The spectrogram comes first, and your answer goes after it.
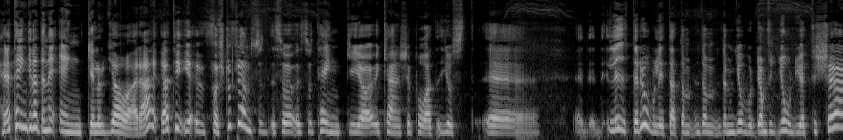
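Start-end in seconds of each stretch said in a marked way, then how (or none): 11.4-12.7 försök stressed with a falling tune. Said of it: "med betoning på försök".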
